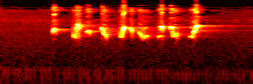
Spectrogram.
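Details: Short training song of a cream-vented bulbul, sung for young birds to copy. A lively burst of roughly ten clipped, warbled notes starts after a brief pause and ends in a thin trailing tone. A soft low hum runs throughout.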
